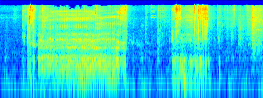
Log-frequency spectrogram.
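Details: Chihuahua–Miniature Pinscher cross family dog, possibly mistreated earlier and on his third or fourth owner, guarding his peanuts indoors: two sustained rough growls, the first about two seconds long, the second shorter, with clicks and rustling between.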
